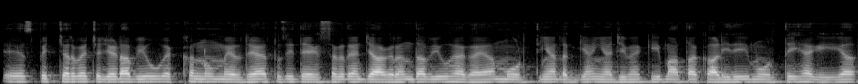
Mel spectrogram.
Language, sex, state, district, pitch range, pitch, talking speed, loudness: Punjabi, male, Punjab, Kapurthala, 115-125 Hz, 120 Hz, 200 wpm, -17 LUFS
